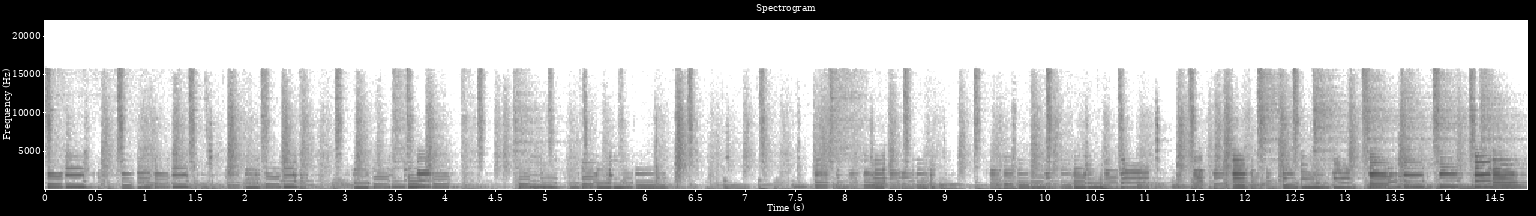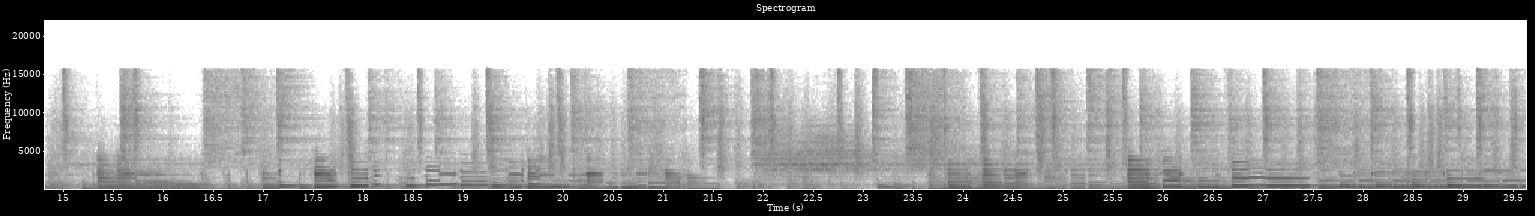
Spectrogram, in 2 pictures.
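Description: Live jazz quartet playing, with electric guitar to the fore over upright bass and a drum kit keeping time with cymbals and drums.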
